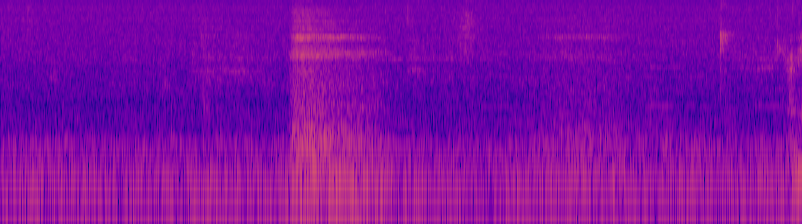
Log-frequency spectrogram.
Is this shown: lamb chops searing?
no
